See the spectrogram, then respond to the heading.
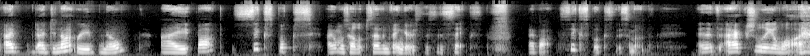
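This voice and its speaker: A young woman talks through her new books in a loose, rambling way, often restarting her sentences. Her voice is hoarse from a cold, gravelly and mellow in tone. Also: mid-range voice. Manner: rambling, many restarts and fillers. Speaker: book vlogger. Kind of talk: casual book haul chat.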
